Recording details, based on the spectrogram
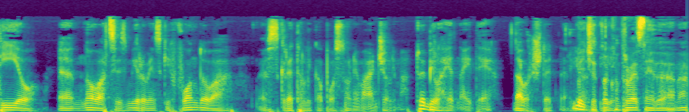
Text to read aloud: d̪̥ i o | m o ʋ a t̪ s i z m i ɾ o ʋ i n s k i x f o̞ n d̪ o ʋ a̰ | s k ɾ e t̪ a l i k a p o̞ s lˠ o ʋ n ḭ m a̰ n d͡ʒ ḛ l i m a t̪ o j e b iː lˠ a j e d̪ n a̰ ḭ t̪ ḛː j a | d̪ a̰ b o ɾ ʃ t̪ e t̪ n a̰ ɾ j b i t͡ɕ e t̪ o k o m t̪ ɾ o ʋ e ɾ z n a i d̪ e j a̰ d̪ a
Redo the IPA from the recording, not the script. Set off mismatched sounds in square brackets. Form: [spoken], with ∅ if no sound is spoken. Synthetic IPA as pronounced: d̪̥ i o | [n] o ʋ a t̪ s i z m i ɾ o ʋ i n s k i x f o̞ n d̪ o ʋ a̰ | s k ɾ e t̪ a l i k a p o̞ s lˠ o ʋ n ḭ m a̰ n d͡ʒ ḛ l i m a t̪ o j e b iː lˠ a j e d̪ n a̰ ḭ [d̪] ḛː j a | d̪ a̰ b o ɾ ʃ t̪ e t̪ n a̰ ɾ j b i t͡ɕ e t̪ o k o [n] t̪ ɾ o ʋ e ɾ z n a i d̪ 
